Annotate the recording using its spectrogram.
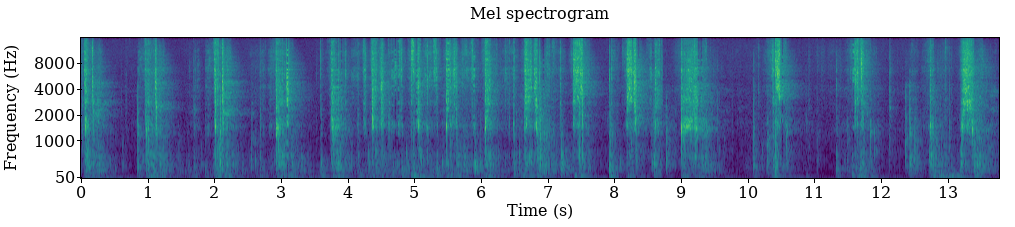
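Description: A hand plane shaves wood in quick, rasping strokes.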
